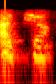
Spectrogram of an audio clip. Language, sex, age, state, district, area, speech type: Marathi, female, 18-30, Maharashtra, Pune, urban, conversation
